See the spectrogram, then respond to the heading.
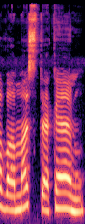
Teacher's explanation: حمزۃ الوصل ختم ہو جاتا ہے، پھر وہ پروناؤنس نہیں ہوتا، اسے نہیں پڑھا جاتا، ہم صرف پچھلے والے لفظ کو سین سے ملا دیتے ہیں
